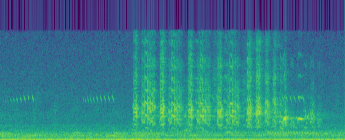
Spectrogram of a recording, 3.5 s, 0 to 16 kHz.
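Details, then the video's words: Red-billed hornbill at a nest tree at a waterhole in Djuma Game Reserve, Sabi Sand Wildtuin, South Africa, mid-morning on 30 January 2020. Loud, rough, rapidly repeated clucks run for about two seconds over high thin trills from other birds. "Red-billed Hornbill at nest tree"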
